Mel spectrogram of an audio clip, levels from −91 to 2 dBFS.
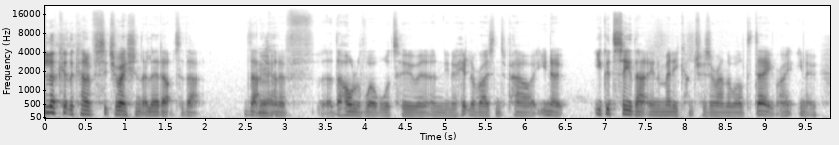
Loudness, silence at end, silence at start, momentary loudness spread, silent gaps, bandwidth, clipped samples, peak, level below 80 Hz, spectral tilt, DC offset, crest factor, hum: -33 LUFS; 0 s; 0 s; 14 LU; none; 18.5 kHz; under 0.1%; -10 dBFS; -72 dBFS; -4 dB/octave; under 0.1%; 22 dB; none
